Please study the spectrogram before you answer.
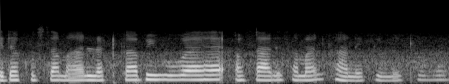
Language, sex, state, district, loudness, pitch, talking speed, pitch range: Hindi, female, Punjab, Pathankot, -15 LUFS, 200 Hz, 185 wpm, 195-215 Hz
